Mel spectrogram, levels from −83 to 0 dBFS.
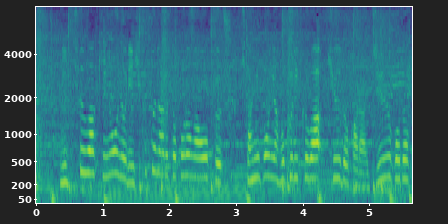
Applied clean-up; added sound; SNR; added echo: none; Snare drum; 18 dB; none.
